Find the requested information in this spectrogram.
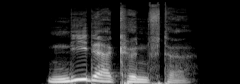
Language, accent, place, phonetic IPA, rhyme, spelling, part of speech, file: German, Germany, Berlin, [ˈniːdɐˌkʏnftə], -iːdɐkʏnftə, Niederkünfte, noun, De-Niederkünfte.ogg
- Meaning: nominative/accusative/genitive plural of Niederkunft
